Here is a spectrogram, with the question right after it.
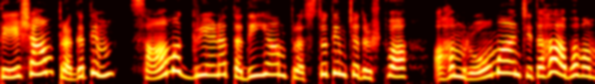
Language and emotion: Sanskrit, happy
